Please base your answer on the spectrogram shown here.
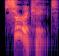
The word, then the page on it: suricate: British English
